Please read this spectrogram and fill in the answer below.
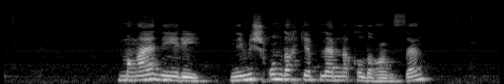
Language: Uyghur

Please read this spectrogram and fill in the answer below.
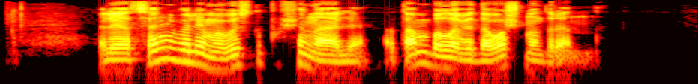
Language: Belarusian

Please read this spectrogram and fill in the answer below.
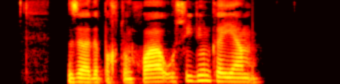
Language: Pashto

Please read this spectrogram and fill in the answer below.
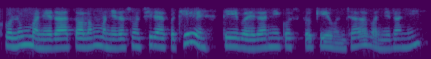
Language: Nepali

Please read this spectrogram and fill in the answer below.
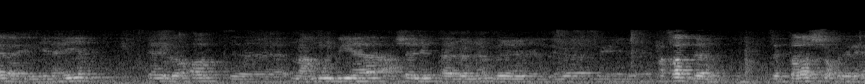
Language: Arabic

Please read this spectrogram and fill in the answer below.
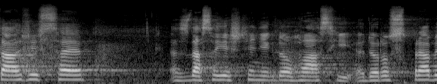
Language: Czech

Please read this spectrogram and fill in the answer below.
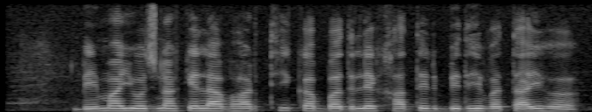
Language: Magahi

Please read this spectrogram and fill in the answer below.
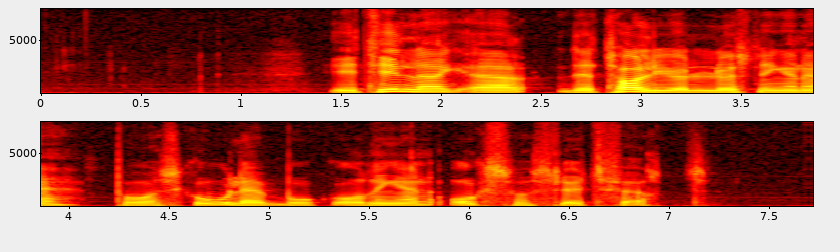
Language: Norwegian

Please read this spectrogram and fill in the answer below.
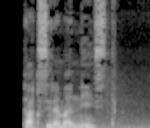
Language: Persian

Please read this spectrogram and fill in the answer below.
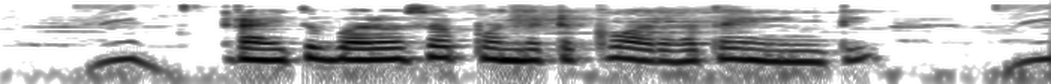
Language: Telugu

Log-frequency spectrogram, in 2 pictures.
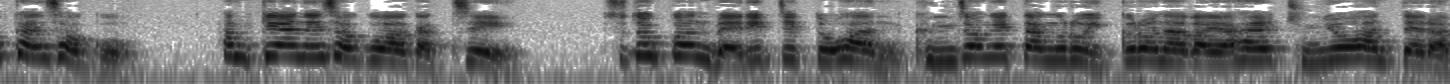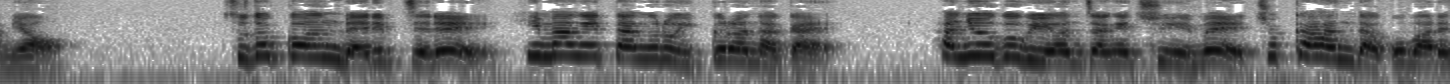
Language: Korean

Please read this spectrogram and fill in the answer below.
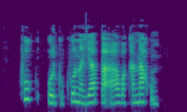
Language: Southern Pastaza Quechua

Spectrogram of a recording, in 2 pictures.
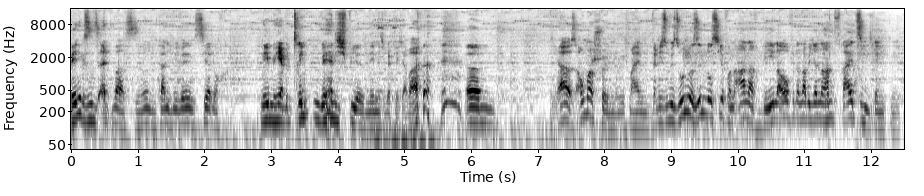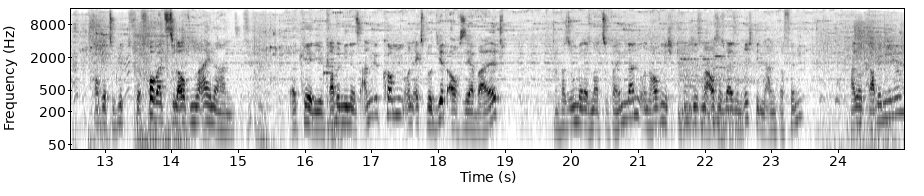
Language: German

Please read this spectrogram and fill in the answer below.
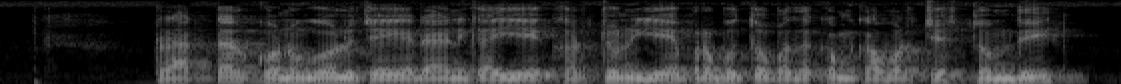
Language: Telugu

